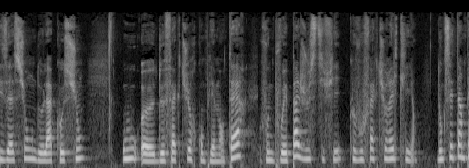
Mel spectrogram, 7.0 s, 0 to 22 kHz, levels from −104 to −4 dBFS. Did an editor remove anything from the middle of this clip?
yes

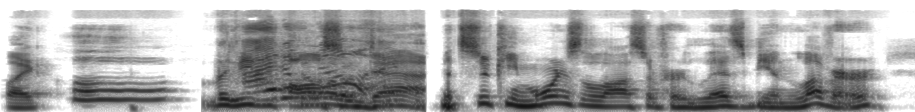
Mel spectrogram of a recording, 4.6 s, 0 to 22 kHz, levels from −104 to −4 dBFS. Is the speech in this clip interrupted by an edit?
yes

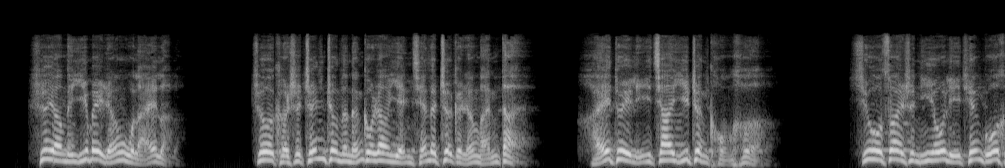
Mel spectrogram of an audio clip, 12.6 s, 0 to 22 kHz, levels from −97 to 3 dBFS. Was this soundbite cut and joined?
yes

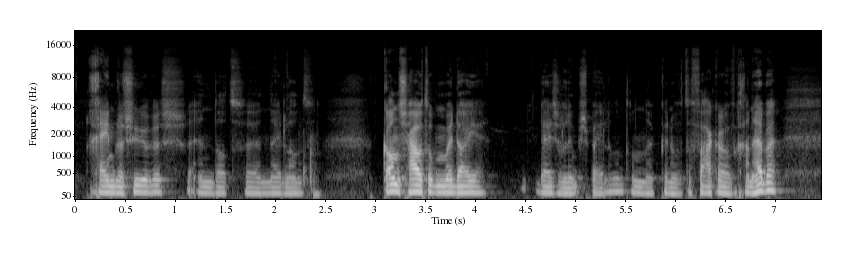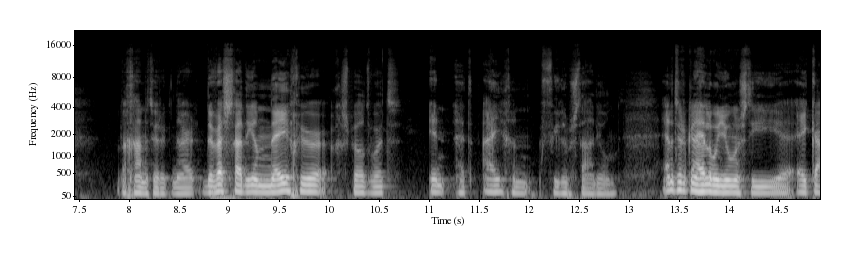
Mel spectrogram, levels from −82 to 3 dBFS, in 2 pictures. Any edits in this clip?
yes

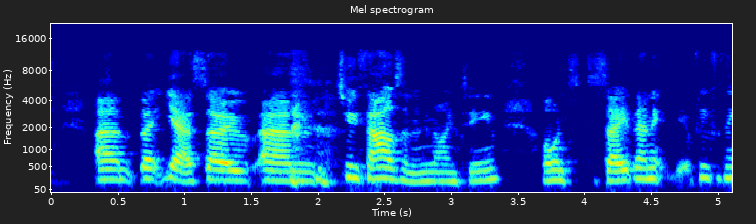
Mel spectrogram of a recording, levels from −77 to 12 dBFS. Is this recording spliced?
no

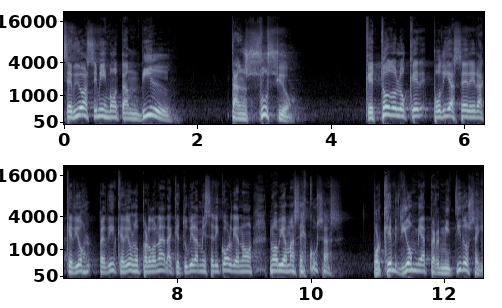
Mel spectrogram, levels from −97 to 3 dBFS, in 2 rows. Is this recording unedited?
no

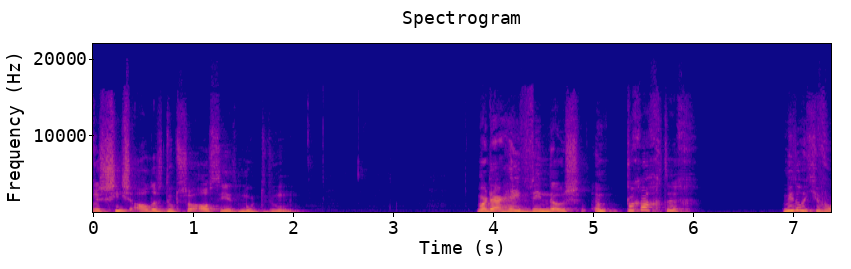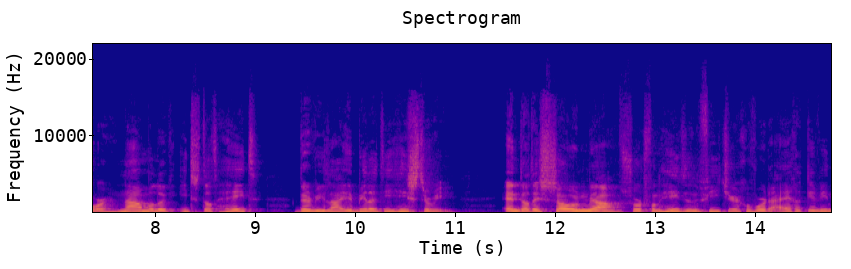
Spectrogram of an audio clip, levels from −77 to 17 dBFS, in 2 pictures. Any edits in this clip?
no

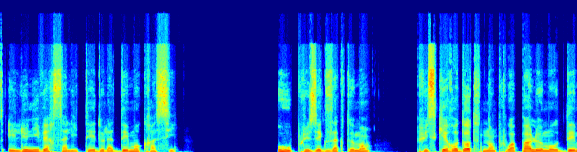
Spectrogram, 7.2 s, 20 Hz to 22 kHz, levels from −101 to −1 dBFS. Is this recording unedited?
yes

